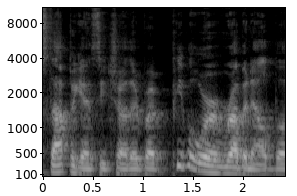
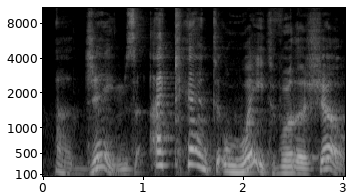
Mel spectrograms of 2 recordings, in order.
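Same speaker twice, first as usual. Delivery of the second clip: put-on swooping old horror-movie vampire-count voice; 4 semitones higher than usual. Imitating the same guest in turn: Dmitry Kieres impression sounding like Dracula. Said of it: "yours sounds like Dracula".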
